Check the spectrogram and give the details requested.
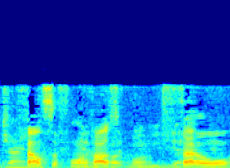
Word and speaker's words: falciform: Structure A is that falciform. Sounds like Falcor. Exactly how I remember it, like Falcor. It's spelled the same way, F-A-L-C. That much is the same. F-A-L-C-iform.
